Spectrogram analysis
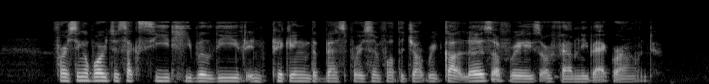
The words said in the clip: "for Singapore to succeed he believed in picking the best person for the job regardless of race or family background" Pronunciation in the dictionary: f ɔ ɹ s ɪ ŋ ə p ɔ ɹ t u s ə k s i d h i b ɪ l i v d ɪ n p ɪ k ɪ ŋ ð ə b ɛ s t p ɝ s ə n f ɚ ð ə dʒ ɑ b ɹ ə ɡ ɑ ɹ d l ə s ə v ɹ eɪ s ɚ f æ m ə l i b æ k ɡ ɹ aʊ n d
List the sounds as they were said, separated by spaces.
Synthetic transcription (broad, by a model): f ɔ ɹ s ɪ ŋ ə p ɔ ɹ t u s ə k s i d h i b ɪ l i v d ɪ n p ɪ k ɪ ŋ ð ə b ɛ s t p ɝ s ə n f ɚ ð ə dʒ ɑ b ɹ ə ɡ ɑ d l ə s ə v ɹ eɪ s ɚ f æ m ə l i b æ k ɡ ɹ aʊ n d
